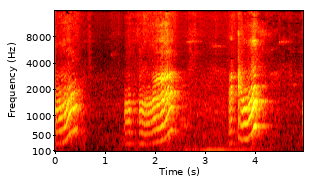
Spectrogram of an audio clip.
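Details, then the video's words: Pet parrot talking, trained to say "mummy papa": three separate voiced, speech-like syllables with rising, harmonic-rich tones, spaced over about five seconds, with a faint low hum in the background. "Mummy Papa Bolne Wala Tota"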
